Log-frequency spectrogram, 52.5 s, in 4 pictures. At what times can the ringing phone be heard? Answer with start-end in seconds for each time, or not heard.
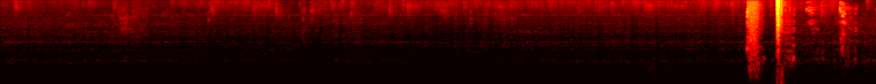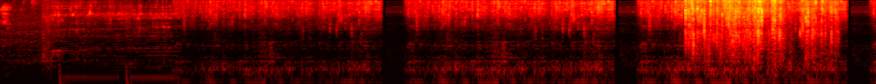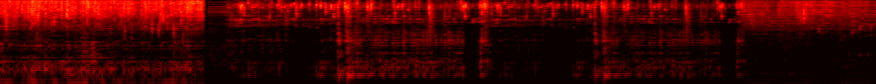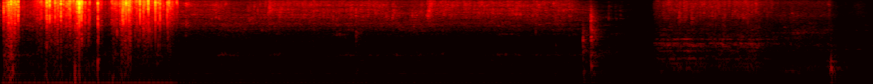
not heard.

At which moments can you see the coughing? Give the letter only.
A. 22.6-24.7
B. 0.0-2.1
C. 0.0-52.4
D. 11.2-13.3
D.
